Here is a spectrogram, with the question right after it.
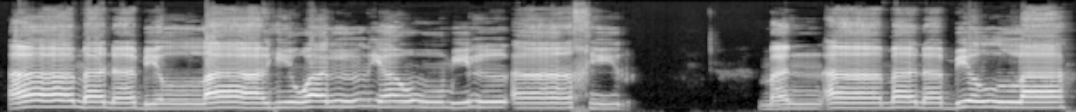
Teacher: Maka kalimah Allah ini perlu dilafazkan dengan nipis lah. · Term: tarqiq, nipis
